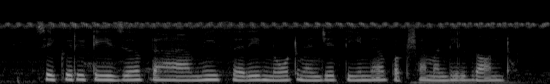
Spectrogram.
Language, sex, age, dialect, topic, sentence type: Marathi, female, 31-35, Varhadi, banking, statement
